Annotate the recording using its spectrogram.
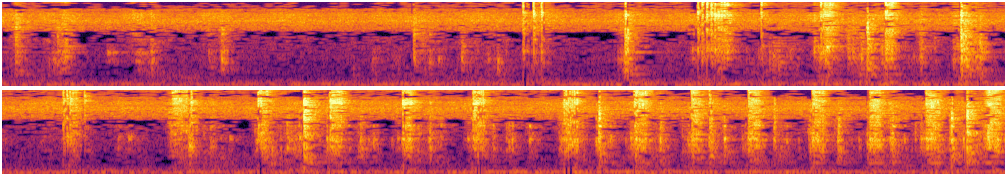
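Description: Hand socket ratchet clicking as a fastener on a mower engine is worked, the clicks sparse at first and then coming in quick close runs from about six seconds in, over a steady hiss.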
